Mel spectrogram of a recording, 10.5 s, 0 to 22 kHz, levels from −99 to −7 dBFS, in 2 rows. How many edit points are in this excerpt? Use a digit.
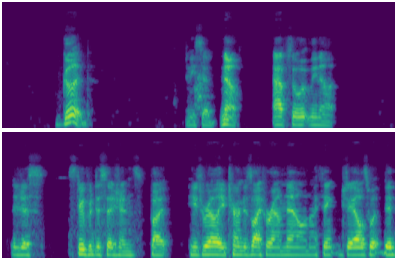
2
